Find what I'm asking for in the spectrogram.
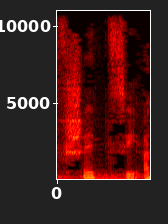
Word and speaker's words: všetci: Problematické slovo je všetci a tak často ho máme v lekciách používané. F je na začiatku, čiže nie všetci, ale všetci.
